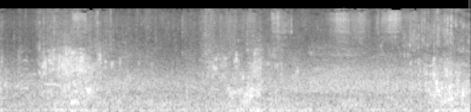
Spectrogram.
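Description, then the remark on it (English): A boat that is taking in water, paddled by one person: three splashy paddle strokes land about two seconds apart over a steady low wash of water and wind. “Okay, I'll just keep paddling on my own, shall I?”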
